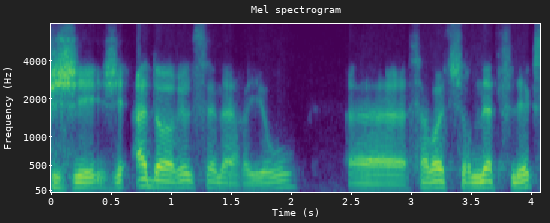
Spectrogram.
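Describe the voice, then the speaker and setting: A man speaks with fairly even intonation. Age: 60s. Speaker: film art director. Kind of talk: interview conversation. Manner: halting with many fillers.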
